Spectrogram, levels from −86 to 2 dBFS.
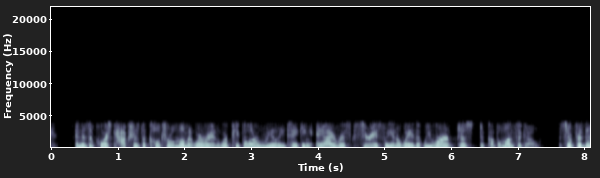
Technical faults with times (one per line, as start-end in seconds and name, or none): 0.00-8.10 G.729 codec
